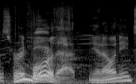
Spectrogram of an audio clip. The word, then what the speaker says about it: Revere: Revere.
